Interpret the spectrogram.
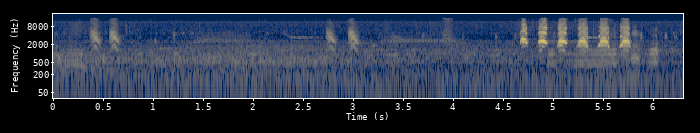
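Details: Osprey calling at Charlo, Montana, 11 September 2023 at 16:04: two faint paired chirps, then a loud burst of six rapid, shrill whistled notes near the end, with low murmuring calls in the background.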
